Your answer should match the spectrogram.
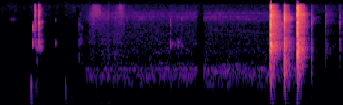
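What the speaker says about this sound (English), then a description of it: "Let's clap for ourselves because we're the only ones who can hear us." Cast members applauding together over a Zoom call after a home theater performance, a short burst of clapping near the end following a quiet stretch with faint murmuring.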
